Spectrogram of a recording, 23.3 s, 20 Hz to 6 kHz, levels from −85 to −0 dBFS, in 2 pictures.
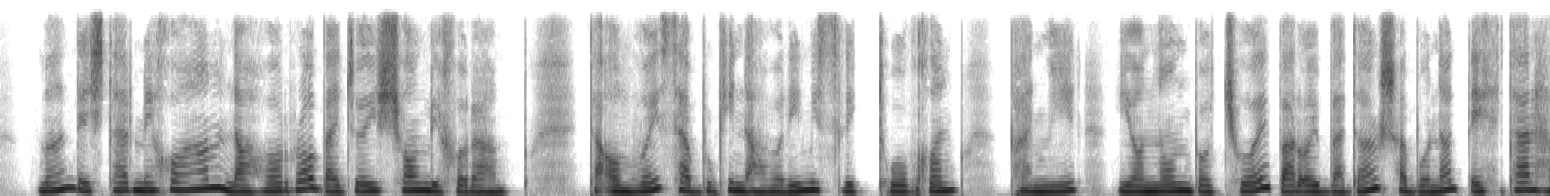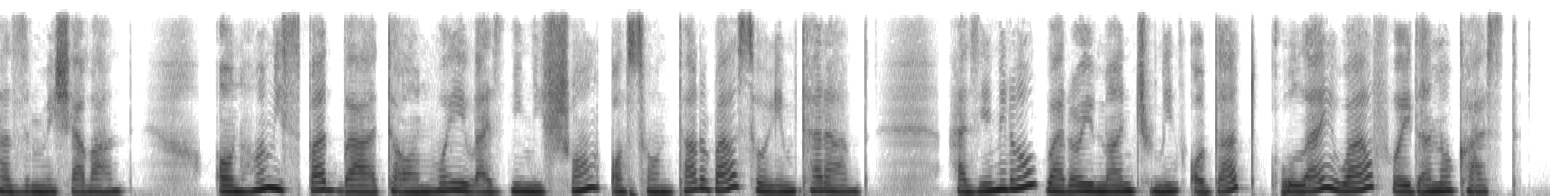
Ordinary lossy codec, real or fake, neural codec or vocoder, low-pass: none; fake; codec, 16 kHz, 1 kbps, FunCodec, trained on LibriTTS, 50 frames a second; 5.4 kHz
